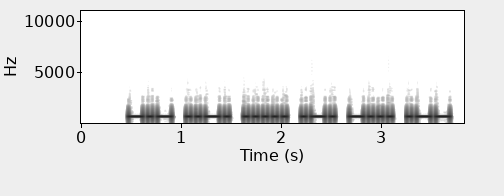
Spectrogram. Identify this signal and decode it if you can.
Morse code, heard as a keyed tone, about 25 wpm, 700 Hz. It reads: KF5RBW
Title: USA Call Signs Repeated 3x 25wpm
